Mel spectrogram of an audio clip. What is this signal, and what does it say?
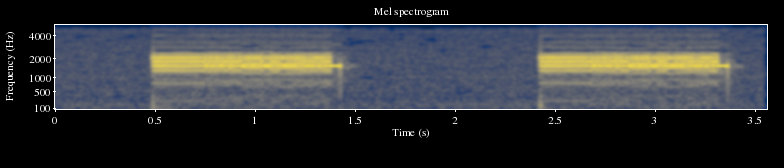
Emergency Alert System (SAME) tones (header bursts), heard as harsh buzzing bursts. It is heard from 0.5 to 3.3 s.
